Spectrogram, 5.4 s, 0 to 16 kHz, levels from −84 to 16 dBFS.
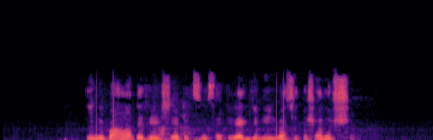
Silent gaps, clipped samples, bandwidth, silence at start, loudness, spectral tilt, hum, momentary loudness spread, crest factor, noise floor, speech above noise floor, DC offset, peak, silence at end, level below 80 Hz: none; under 0.1%; 8 kHz; 0.8 s; -21 LUFS; -4.5 dB/octave; none; 6 LU; 20 dB; -68 dBFS; 47 dB; under 0.1%; -2 dBFS; 1 s; -52 dBFS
